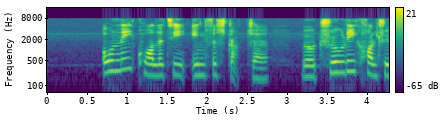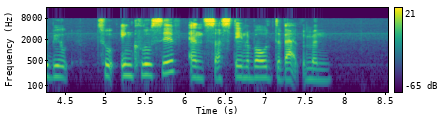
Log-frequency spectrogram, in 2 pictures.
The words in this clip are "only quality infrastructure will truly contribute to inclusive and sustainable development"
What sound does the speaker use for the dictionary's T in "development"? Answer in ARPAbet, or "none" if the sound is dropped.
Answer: T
